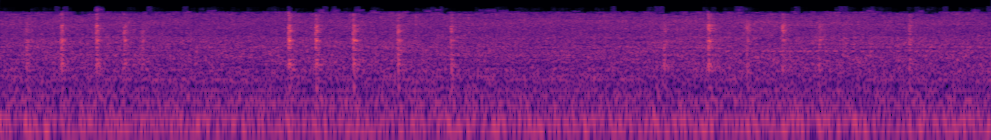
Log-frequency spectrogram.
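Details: Chevrolet Monza, knock when turning the steering wheel persisting after strut mounts were replaced: irregular light clicking knocks over a steady idle while turning; front-end knock, cause unknown.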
